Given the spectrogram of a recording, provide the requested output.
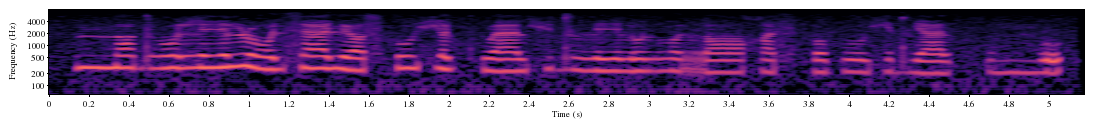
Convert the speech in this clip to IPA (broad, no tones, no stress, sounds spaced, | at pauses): nː ɒː dʱ oː ɮ iː l ɭ oː lʲ s æː lʲ ɒː s h uː ç ɒ lʲ kʷʰ æː l ç u d lː iː l u l ɦ o r ɒː χ æ s h o p uː ç æ d ʎ æː l pː u mː u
